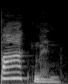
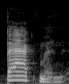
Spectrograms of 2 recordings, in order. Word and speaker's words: Bachman: Randy Bachman, not Bachman, Bachman, as he pronounces it.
